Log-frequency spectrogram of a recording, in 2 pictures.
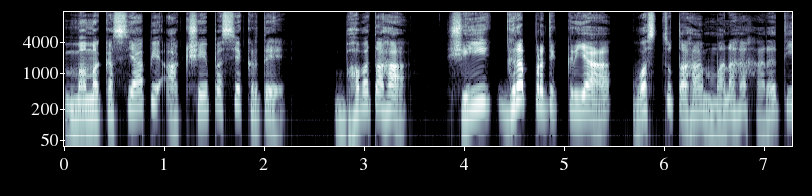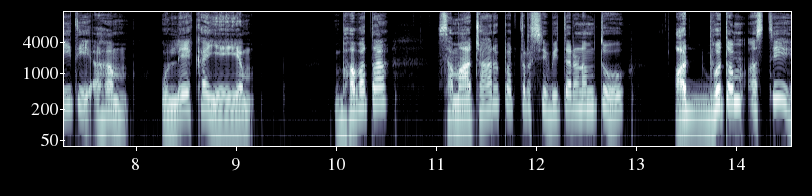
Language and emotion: Sanskrit, happy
